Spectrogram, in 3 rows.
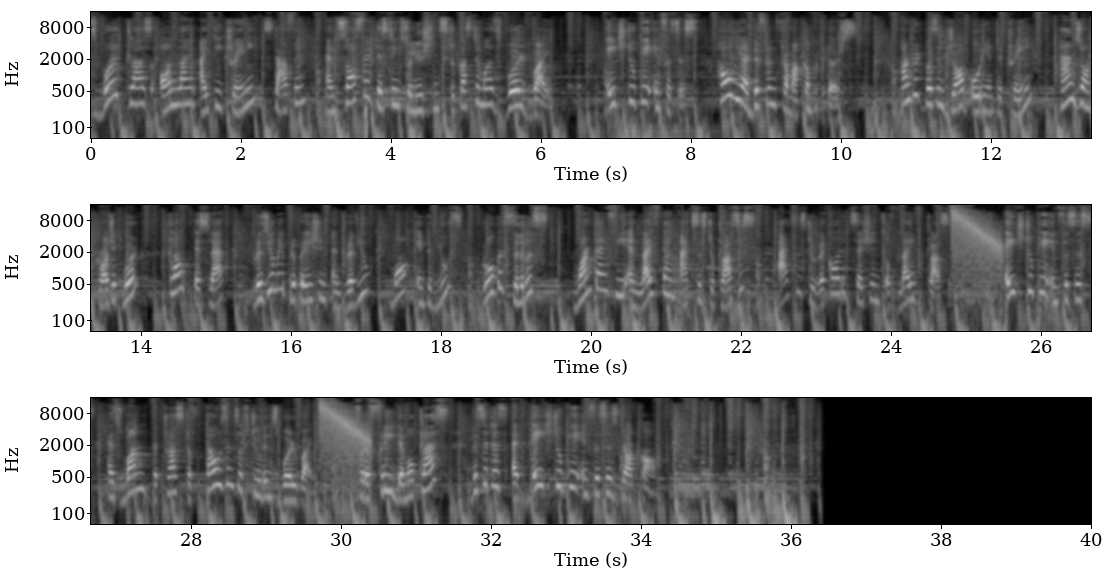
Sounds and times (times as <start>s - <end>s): Speech: 0.0s - 6.2s, 6.9s - 10.2s, 10.8s - 24.8s, 25.5s - 29.7s, 30.3s - 34.3s
Music: 0.0s - 36.5s.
